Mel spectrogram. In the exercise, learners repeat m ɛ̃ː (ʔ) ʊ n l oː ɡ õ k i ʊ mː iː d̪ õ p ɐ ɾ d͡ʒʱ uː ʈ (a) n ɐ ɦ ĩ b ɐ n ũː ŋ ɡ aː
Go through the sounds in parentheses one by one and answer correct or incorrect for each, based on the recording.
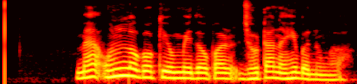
correct, correct

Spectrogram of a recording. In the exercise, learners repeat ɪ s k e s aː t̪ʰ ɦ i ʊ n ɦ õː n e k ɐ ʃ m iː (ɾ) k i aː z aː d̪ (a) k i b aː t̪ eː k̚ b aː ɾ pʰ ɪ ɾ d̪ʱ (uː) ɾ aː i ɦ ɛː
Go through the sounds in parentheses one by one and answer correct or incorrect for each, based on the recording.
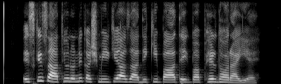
correct, incorrect: i, incorrect: ɔː

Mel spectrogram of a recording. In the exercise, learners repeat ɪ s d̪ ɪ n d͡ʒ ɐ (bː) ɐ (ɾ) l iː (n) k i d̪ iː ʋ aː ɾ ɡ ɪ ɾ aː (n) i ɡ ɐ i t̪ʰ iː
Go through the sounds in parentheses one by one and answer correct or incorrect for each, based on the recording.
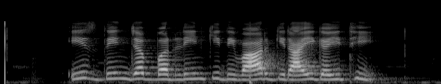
correct, correct, correct, incorrect: none

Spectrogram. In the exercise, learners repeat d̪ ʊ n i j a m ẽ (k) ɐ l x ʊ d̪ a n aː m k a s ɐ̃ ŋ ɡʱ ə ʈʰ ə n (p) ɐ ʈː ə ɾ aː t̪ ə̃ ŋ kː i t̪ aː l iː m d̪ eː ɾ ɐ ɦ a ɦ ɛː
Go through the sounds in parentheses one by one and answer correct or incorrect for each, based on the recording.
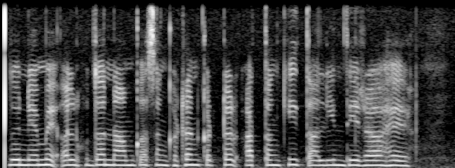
incorrect: ʔ, incorrect: k

